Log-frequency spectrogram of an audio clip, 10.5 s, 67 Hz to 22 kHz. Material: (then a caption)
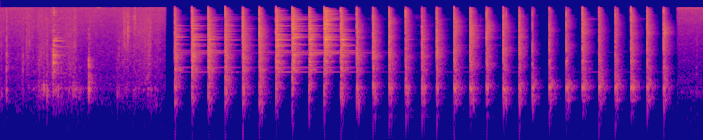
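Rubber. A new black ridged rubber sole glued onto a leather shoe resting on a stand is pressed by hand and then struck with a hammer. A few seconds of soft scuffing and rustling give way to a steady run of about 30 sharp, dry hammer knocks. The knocks come roughly four per second, each with a woody mid-range tone and a bright click that dies away almost instantly.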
